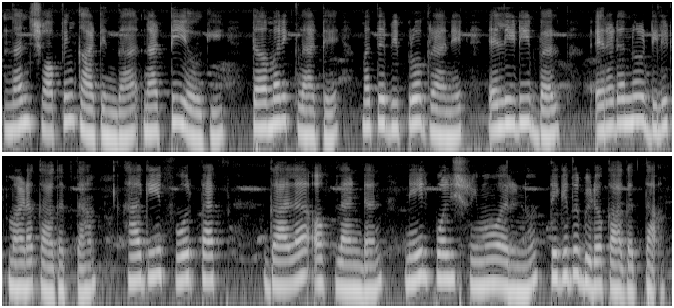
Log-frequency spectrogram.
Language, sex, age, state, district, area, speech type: Kannada, female, 18-30, Karnataka, Udupi, urban, read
